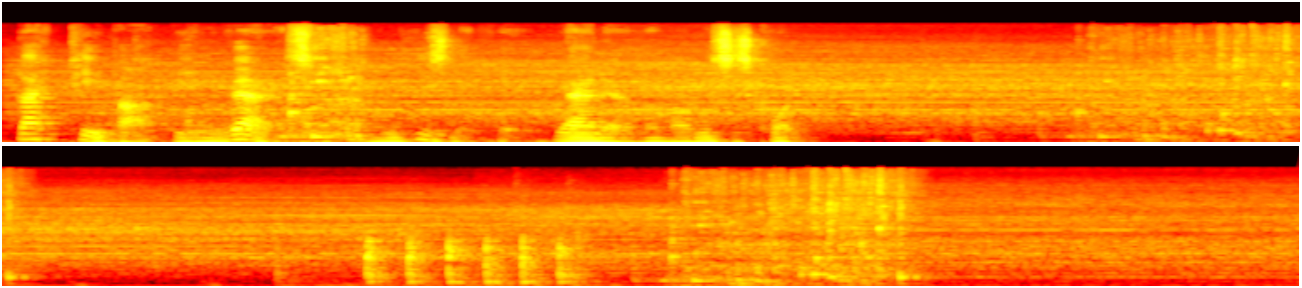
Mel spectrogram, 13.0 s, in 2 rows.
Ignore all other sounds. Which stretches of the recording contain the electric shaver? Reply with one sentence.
The electric shaver can't be heard in this clip.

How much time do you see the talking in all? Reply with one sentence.
You can hear the talking for 4 seconds altogether.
